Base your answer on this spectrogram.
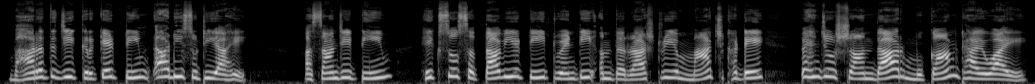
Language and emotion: Sindhi, happy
